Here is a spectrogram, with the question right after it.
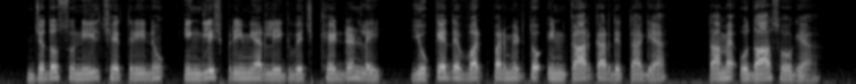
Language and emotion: Punjabi, sad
